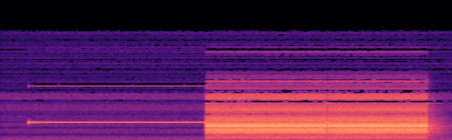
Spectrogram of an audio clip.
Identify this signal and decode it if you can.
Commodore tape loading (standard loader), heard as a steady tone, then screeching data, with room echo.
